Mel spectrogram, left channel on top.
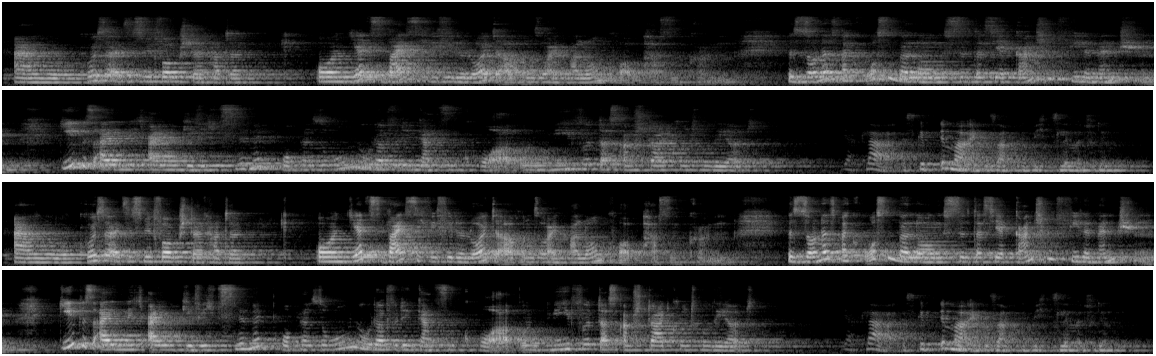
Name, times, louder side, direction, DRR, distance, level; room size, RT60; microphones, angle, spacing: voice 1, 0.1-2.4 3.1-18.9, right 3 dB, 80° right, 4 dB, 0.7 m, -24 dB
voice 2, 19.9-22.7, right 1 dB, ahead, 0 dB, 0.5 m, -30 dB
8.0 x 3.1 x 6.3 m, 2.1 s
head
